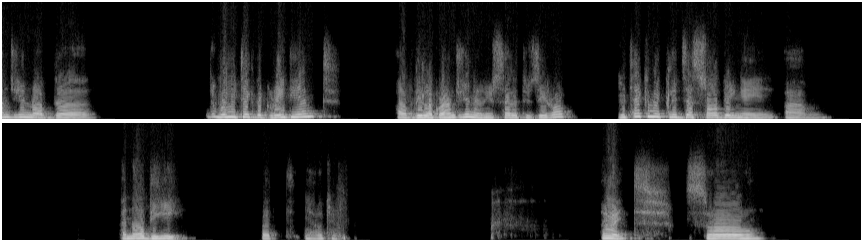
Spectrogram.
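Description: A man speaks calmly into a microphone, heard through an online call.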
